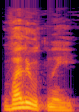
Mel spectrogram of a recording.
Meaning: currency; monetary
- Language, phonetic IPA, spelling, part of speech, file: Russian, [vɐˈlʲutnɨj], валютный, adjective, Ru-валютный.ogg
